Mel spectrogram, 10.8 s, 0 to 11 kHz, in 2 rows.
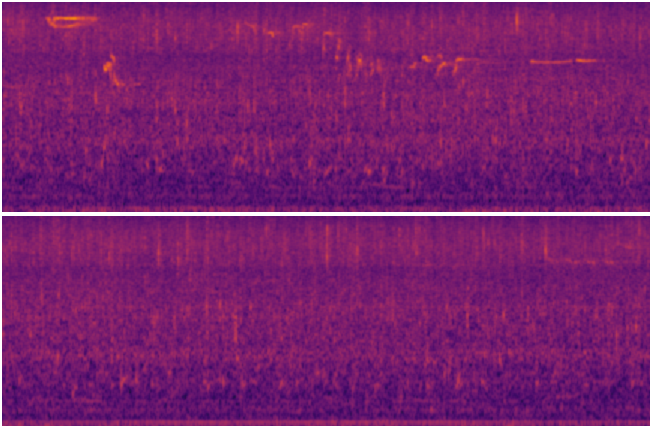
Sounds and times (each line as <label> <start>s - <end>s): river 0.0s - 10.8s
